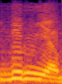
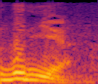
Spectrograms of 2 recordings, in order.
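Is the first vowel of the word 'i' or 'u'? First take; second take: i; u. First: The first vowel is 'i'. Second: The first vowel is 'u'. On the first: The speaker calls it right. "bacaannya binnya" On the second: The speaker calls it wrong. "bukan bunnya"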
